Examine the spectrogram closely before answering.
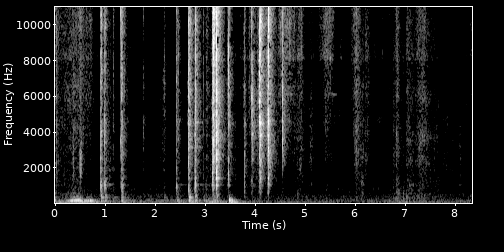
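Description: A PTR 9CT rifle, an MP5 clone, being lifted off a table and handled: a low bump, then a quick string of sharp clicks and clacks of its metal and plastic parts, which die down after about four and a half seconds.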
